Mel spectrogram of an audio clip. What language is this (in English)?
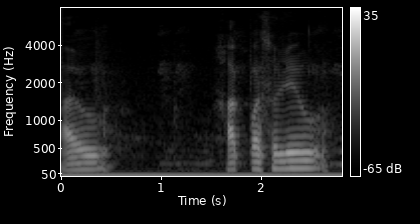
Assamese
